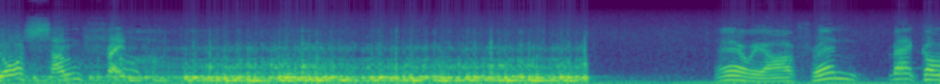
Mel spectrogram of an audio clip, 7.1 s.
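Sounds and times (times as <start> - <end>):
speech: 0.0 - 3.3, 5.4 - 7.0
small plane engine droning after landing: 0.0 - 4.6.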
